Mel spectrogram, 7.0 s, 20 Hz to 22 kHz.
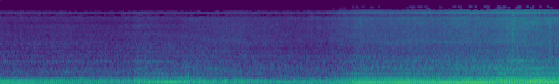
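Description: Third-generation Chevrolet Camaro's V8 engine running as the car drives up the street toward the listener, getting louder from about four seconds in as it nears.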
